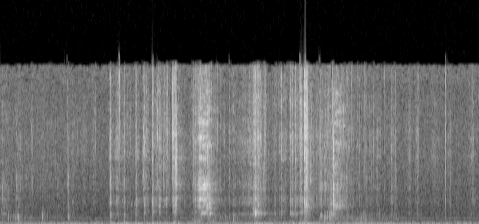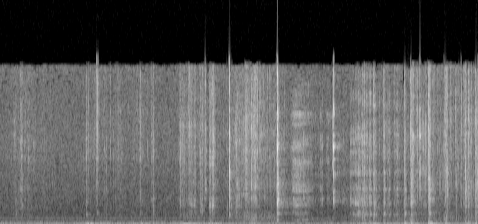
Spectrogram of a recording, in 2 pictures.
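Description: A hand-sized, solid green marbled bar of dry soap is held in the hand and carved with a utility knife blade, the crunchy scraping cuts shaving off flakes. Irregular, dry, crisp scrapes and crackles with bright, brittle edges come in quick bursts, over a low rumble and a faint steady tone.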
